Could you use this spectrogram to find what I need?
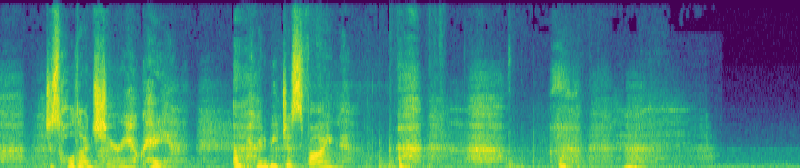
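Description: A young woman speaks softly and reassuringly up close.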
